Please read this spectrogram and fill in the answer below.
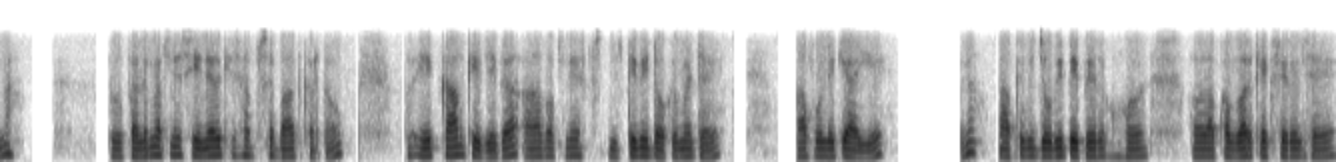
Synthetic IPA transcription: ɦɛna | t̪oːpɛɦlemɛ̃ɐpnesiːnijəɾkisɐbsebaːt̪kɐɾt̪aɦũt̪oeːkːaːmkeːd͡ʒeːɡaʔaːpɐpneɪt̪ːibʱiɖɔːkjumɛ̃ɳʈɦɛː | aːpkoleːkeaːieː | ɦɛna | aːp̚kebʱid͡ʒoːbʱipeːpəɾɦoɔːɾaːp̚kaʋɐɾkʰekspeːɾə̃nsɦɛː

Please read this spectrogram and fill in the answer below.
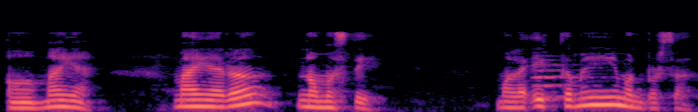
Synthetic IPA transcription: ʌ̃maja | majãɾʌnʌmʌst̪e | mʌlajek̚d̪ʌmʌjmʌnpʌrt͡sʰʌ

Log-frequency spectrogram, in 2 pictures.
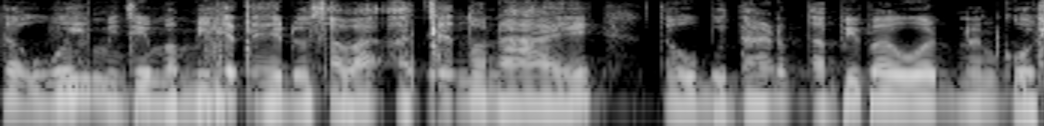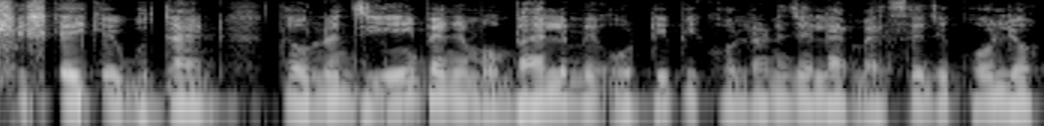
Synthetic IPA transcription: t̪ɐʊɦoimʊ̃ɪ̃ɲd͡ʑimɐmiːɦət̪ɦeːɗosɐʋaːʔɐt͡ɕə̃nd̪onaːɦe | t̪ɐʊoɓʊd̪ʱaːɪɽ̃ʊt̪ɐbʱɪpɐʊɦoʊn̤ənɪ̆koːʃɪʃkɐikɐɓʊd̪ʱaːɪnɪ̆t̪ɐʊn̤ənɪ̆d͡ʑiːə̃ĩpɐ̃ɦɪ̃ɲd͡ʑemoːbaːɪlmẽʔoːʈiːpikʰoːləɽ̃ʊd͡ʑeːlaːɪmɛːsed͡ʑkʰoːlijo

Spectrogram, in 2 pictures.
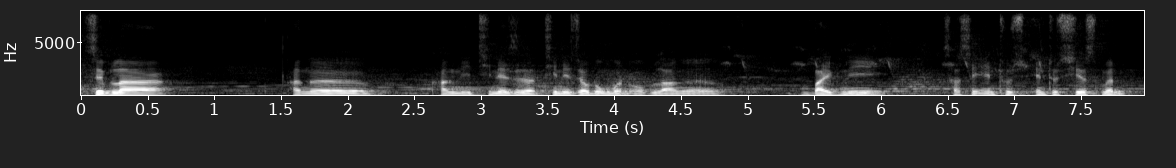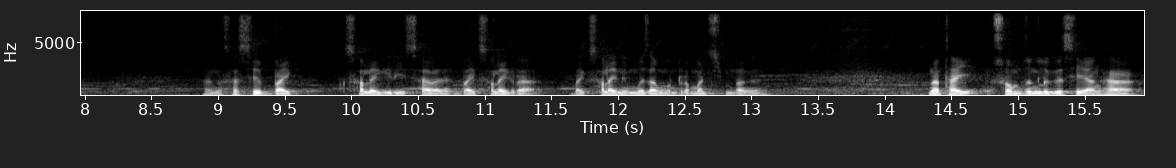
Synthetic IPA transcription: zebla | aŋɯ | aŋnitʰinetʰinezawɾɔŋmɯnɔblaːŋɯ | bajk̚nisaseentʰuentʰusiasmen | aŋɯsasebajk̚ | salajɡiɾisabajk̚salajɡɾa | bajk̚salajnɯmɯzaŋmɯnɾamansimɾaŋɯ | natʰajsɔmzɯŋlɯɡɯsejaŋɦa

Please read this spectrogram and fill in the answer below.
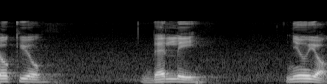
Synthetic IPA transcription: okio | deli | niujɔ

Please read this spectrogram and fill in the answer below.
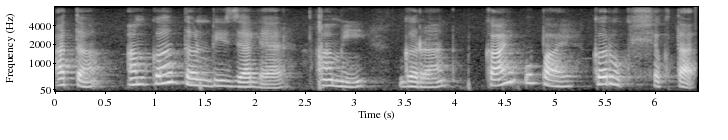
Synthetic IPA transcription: at̪ã | amkãt̪əɳɖid͡zaljaɾ | ami | ɡʱəɾãnt̪kãjupajkəɾũkɕəkt̪a̰t̪

